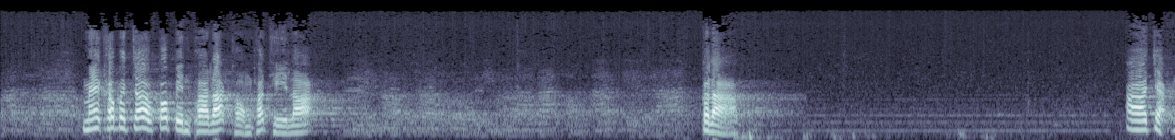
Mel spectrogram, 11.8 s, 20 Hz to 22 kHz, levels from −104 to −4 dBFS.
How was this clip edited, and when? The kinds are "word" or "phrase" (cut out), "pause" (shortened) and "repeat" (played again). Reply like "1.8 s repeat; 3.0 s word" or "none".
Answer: none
